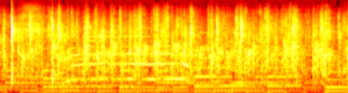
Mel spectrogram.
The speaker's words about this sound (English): Clap your hands for them.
